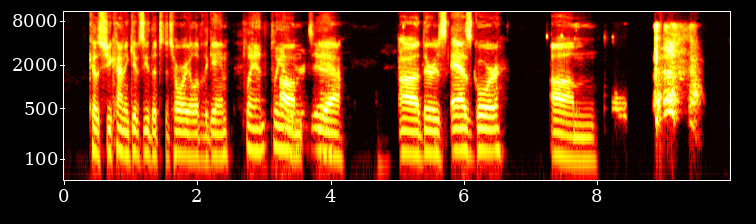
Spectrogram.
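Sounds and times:
speech: 0:00.4 - 0:04.2, 0:05.0 - 0:06.6, 0:07.3 - 0:08.0
man sneezing: 0:08.9 - 0:09.6.

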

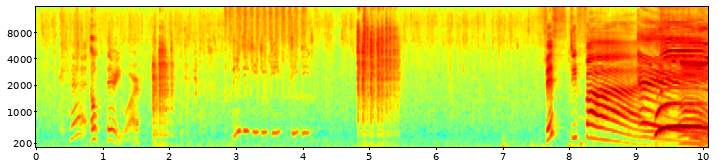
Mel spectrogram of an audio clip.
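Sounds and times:
speech: 0:00.8 - 0:02.0, 0:03.0 - 0:04.3, 0:07.6 - 0:10.0
D100 dice clattering and rattling across a surface: 0:01.8 - 0:02.2, 0:04.8 - 0:05.6
person humming a playful sing-song tune: 0:02.9 - 0:04.2.

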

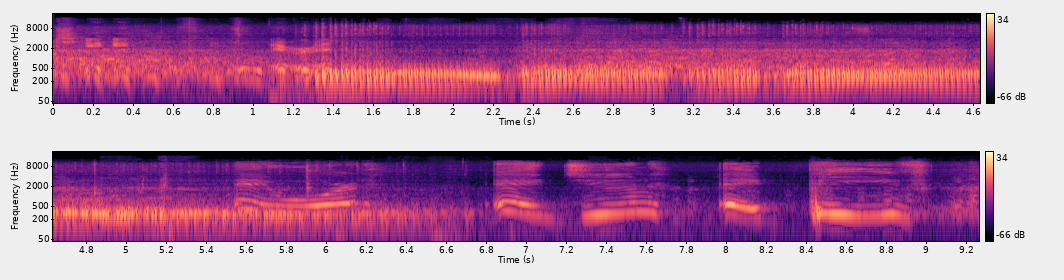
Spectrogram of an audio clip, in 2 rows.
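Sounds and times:
laughter: 0:00.0 - 0:01.6, 0:02.2 - 0:05.6, 0:08.8 - 0:09.2
speech: 0:00.3 - 0:01.8
motorcycle revving inside a house bedroom: 0:01.0 - 0:07.5.

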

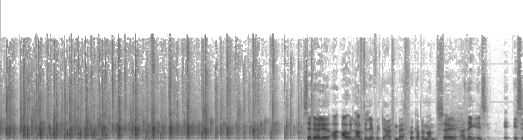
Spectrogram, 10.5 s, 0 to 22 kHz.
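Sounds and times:
audience applause: 0:00.0 - 0:06.2
speech: 0:06.1 - 0:10.4.

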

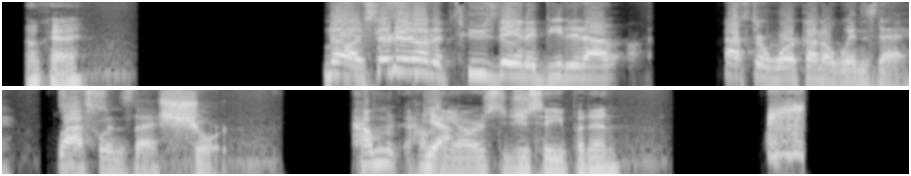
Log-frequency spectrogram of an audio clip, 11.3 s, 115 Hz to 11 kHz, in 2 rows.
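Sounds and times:
speech: 0:00.2 - 0:00.6, 0:02.0 - 0:09.7
raspberry blown with the lips: 0:10.4 - 0:10.8.

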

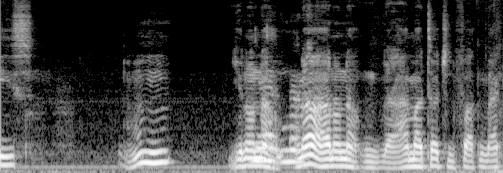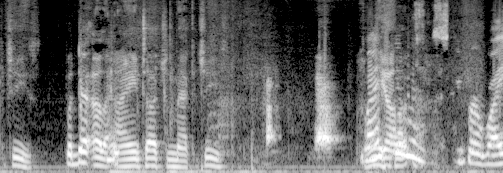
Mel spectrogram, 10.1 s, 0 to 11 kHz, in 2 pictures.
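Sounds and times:
speech: 0:00.0 - 0:00.4, 0:01.2 - 0:07.5, 0:08.6 - 0:10.0
faint steady hum: 0:00.0 - 0:10.0
high-pitched puppy barks: 0:07.7 - 0:08.5.

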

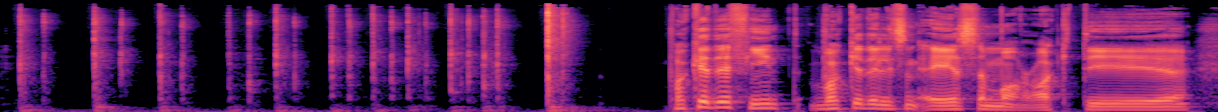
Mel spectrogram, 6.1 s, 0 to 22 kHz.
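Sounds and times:
typing a Google search on a computer keyboard: 0:00.0 - 0:03.0
speech: 0:03.4 - 0:06.0.

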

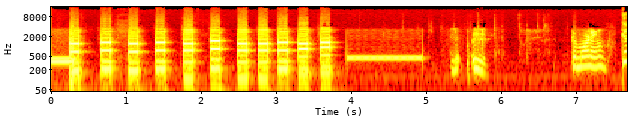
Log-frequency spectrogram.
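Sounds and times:
steady telephone ring tone: 0:00.0 - 0:05.0
touch-tone keypad beeps dialing a number: 0:00.2 - 0:03.8
speech: 0:07.0 - 0:07.6.

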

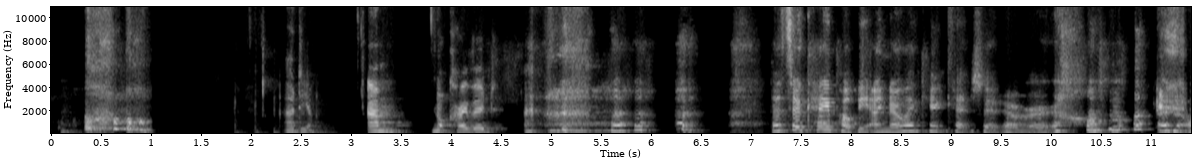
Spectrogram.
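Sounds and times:
person coughing: 0:00.3 - 0:01.1
speech: 0:02.4 - 0:06.0, 0:07.4 - 0:11.3
laughter: 0:04.8 - 0:06.5, 0:10.0 - 0:11.3.

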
